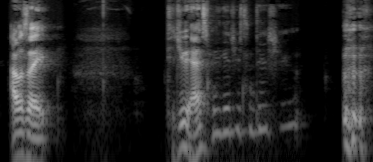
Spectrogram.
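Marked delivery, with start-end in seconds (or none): 1.7-3.7 incredulous high question. Retold or imitated.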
